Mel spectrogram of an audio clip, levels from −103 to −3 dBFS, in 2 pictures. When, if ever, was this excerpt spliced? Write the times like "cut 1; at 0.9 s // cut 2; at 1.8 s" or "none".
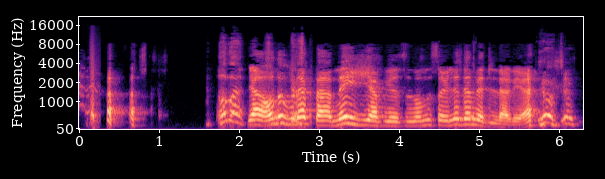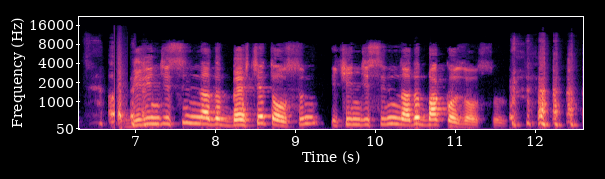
cut 1; at 6.8 s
